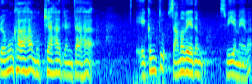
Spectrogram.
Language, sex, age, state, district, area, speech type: Sanskrit, male, 18-30, Kerala, Kannur, rural, spontaneous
